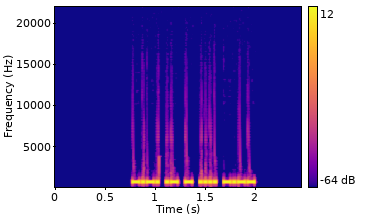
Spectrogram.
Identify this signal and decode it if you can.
Morse code, heard as a keyed tone, about 52 wpm, 700 Hz. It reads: CATHY
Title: USA Common Names - Max 5 Letters - 50wpm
